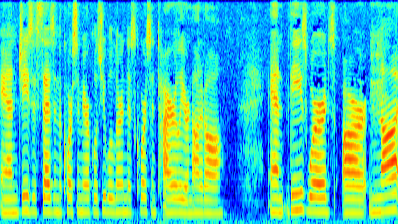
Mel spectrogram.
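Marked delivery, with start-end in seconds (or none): none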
